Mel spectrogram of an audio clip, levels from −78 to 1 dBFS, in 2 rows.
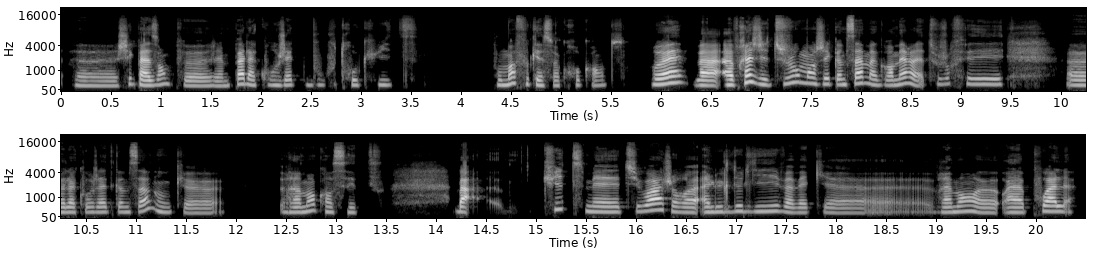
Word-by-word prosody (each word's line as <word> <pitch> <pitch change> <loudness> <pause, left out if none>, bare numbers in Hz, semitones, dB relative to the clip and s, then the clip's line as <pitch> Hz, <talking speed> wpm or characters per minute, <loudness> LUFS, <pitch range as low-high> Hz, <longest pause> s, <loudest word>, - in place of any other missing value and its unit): Heu, 190 -1 -7
je 190 - 0
sais 255 - -2
que - - -22
par 210 -3 +9
exemple, 235 +5 -2
heu, 190 -1 -3
j'aime 185 +1 -8
pas 250 +3 +6
la 230 -3 0
courgette 215 0 -6
beaucoup 215 0 -16
trop 215 - -8
cuite. 220 +1 -13 0.7
Pour 215 - -8
moi, 260 +5 +4
il - - -7
faut 255 - -8
qu'elle 210 -3 -1
soit 200 0 -3
croquante. 215 +1 -10 0.3
Ouais, 290 +6 +8
bah, 205 -1 +8
après 265 +10 +8
j'ai 240 -7 -1
toujours 295 +9 0
mangé 270 -3 +1
comme 230 0 -3
ça, 275 +4 +6
ma 250 -5 -1
grand-mère, 220 +5 +1
elle - - +3
a - - -6
toujours 250 +2 -11
fait, 245 -1 -5 0.6
heu, 210 0 -1
la 210 0 -2
courgette 215 0 -7
comme 215 0 -8
ça 235 +8 -1
donc, 220 -3 -10
heu, 180 0 -6 0.7
vraiment 215 +5 -3
quand 220 -2 -7
c'est 205 -1 -2
t 200 - -52 0.9
bah, - - +8 0.7
cuite 330 +1 -3
mais 220 -2 -1
tu 220 +2 -3
vois 285 +4 +7
genre 225 -8 -3
à 205 +1 +1
l'huile 220 +1 -5
d'olive 240 0 -7
avec, 200 -1 -5
heu, 185 -1 -8 0.7
vraiment, 230 +3 -2
heu, 195 -1 -4
à 205 +1 +1
la 205 - +1
poêle. 240 +2 +2
220 Hz, 180 wpm, -22 LUFS, 205-245 Hz, 0.9 s, par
